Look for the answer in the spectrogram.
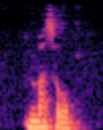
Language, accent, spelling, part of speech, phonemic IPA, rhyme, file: English, Southern England, muzzle, noun / verb, /ˈmʌzəl/, -ʌzəl, LL-Q1860 (eng)-muzzle.wav
- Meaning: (noun) 1. The protruding part of an animal's head which includes the nose, mouth and jaws 2. A person's mouth 3. A device used to prevent an animal from biting or eating, which is worn on its snout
